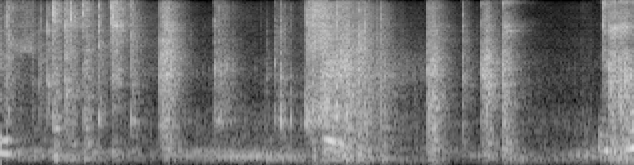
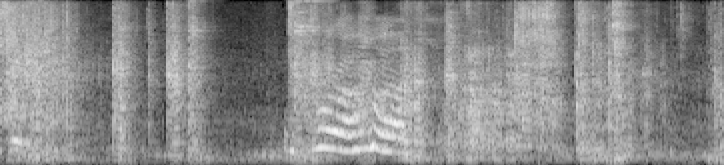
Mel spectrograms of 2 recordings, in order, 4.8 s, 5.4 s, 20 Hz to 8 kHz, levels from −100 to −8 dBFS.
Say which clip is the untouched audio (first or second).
second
